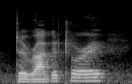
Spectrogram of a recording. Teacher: the stress falls on the ra syllable, and letter O says the ah vowel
